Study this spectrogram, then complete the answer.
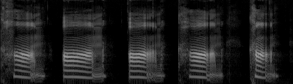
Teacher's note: This pronunciation, the L is silent.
